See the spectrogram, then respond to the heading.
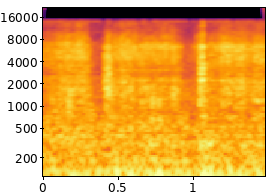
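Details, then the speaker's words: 500mm MGN12H steel linear rail carriage pushed by hand: harsh, gritty scraping on each push, almost metal on metal. The carriage binds and barely moves on this defective rail, unlike the smooth good rails. "you can get it to move but you really have to push on it and I mean really have to push on that and listeners just prime it sounds like it's metal on metal just about really bad"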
